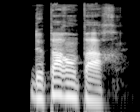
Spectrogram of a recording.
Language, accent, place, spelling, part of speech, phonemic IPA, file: French, France, Lyon, de part en part, adverb, /də pa.ʁ‿ɑ̃ paʁ/, LL-Q150 (fra)-de part en part.wav
- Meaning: from end to end, right through, through and through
